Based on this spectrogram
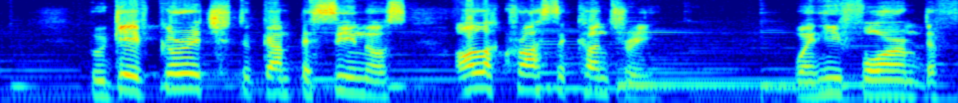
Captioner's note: speaks Spanish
